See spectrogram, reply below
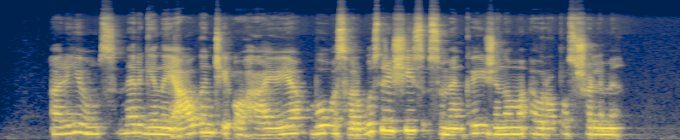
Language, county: Lithuanian, Vilnius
